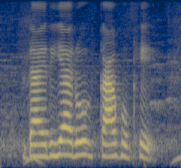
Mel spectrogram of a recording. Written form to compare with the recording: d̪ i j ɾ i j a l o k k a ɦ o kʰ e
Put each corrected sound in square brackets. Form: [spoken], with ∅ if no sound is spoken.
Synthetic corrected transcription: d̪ [a] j ɾ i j a [ɾ] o [ɡ] k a ɦ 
